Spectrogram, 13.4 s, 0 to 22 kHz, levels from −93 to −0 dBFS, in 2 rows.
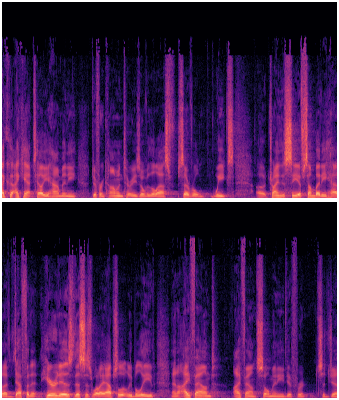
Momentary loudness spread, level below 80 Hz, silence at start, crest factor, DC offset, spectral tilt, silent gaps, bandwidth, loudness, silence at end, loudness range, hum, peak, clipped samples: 13 LU; -74 dBFS; 0 s; 18 dB; under 0.1%; -3.5 dB/octave; none; 18 kHz; -24 LUFS; 0 s; 6 LU; none; -6 dBFS; under 0.1%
